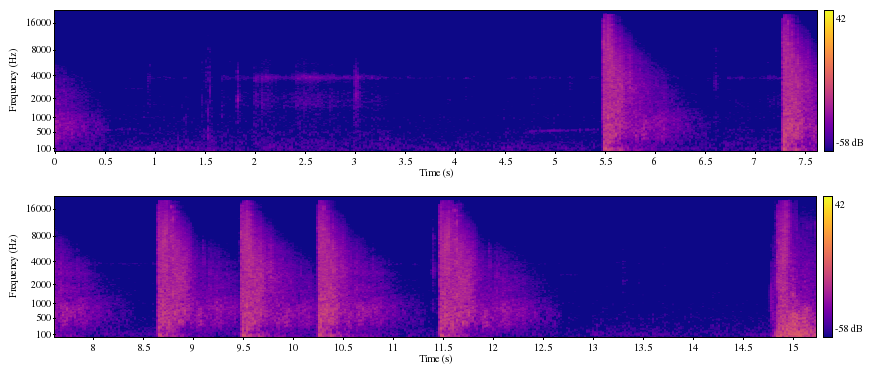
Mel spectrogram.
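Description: Gunfire in the war game Foxhole: seven sharp, loud, separate shots spaced a second or two apart after a quiet stretch of distant background noise, each cracking sharply and then trailing off.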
